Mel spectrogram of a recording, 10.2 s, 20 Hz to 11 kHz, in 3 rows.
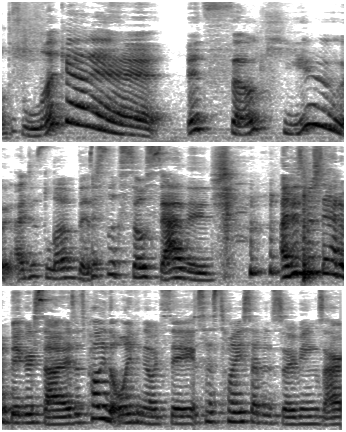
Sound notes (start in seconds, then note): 5.8 laughing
